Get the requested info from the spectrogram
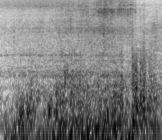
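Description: Wind rumbling on the microphone of a camera carried on a moving bicycle, a steady low noise of riding along a road.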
